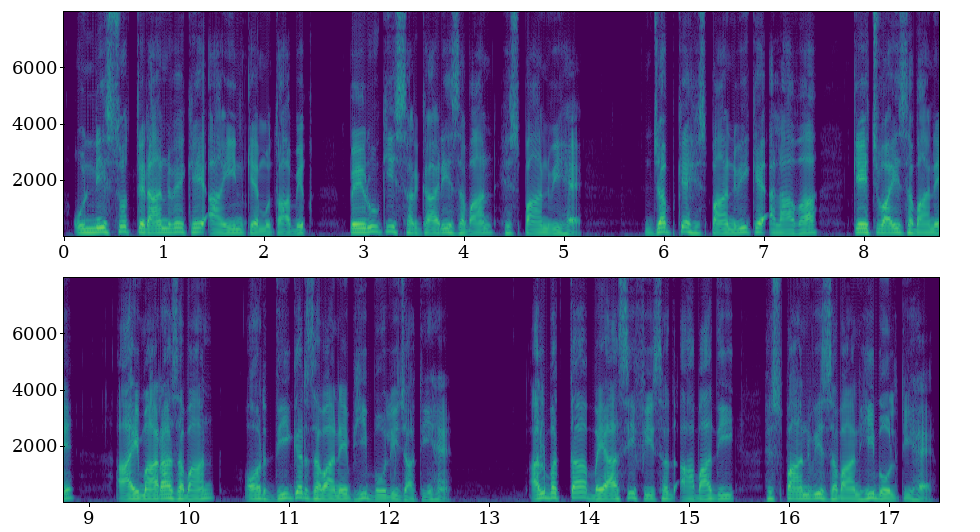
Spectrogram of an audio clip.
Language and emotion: Urdu, neutral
